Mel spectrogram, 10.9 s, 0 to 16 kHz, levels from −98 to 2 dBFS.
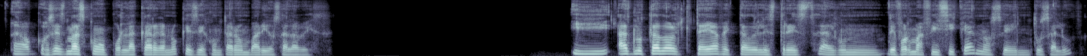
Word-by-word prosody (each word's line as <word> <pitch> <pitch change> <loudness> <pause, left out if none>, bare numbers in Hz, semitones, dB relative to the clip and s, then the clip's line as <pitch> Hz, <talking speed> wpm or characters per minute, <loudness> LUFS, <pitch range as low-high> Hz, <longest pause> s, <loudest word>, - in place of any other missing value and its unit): Ah, 155 -1 -2
c - - -5
o - - -3
sea, 175 +2 +3
es 160 - -3
más 165 -1 +7
como 155 -4 0
por 140 -1 -4
la 130 0 +1
carga, 140 -1 +1
¿no?, 150 +4 -6
que 145 - -2
se 135 -1 -2
juntaron 135 +1 -4
varios 125 -3 -3
a - - -1
la 115 -1 -4
vez. 110 -1 -16 2.4
¿Y 170 0 -1
has 175 0 +5
notado 185 0 +5
algo 175 -4 +3
que - - -10
te 155 - +4
haya 165 +2 +5
afectado 145 -2 -2
el 140 - -3
estrés 135 +1 0
algún 135 0 -5
de 145 - +2
forma 150 -1 +1
física? 155 +7 +1
No 160 -7 -6
sé 135 0 -3
en 120 -1 -12
tu 140 - -7
salud. 135 - -5
145 Hz, 205 wpm, -23 LUFS, 130-160 Hz, 2.4 s, más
